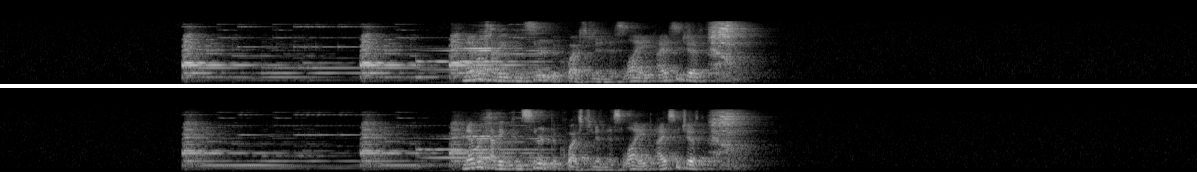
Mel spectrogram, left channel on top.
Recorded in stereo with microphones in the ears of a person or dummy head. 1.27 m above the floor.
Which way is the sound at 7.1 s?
15° left (ahead or behind).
